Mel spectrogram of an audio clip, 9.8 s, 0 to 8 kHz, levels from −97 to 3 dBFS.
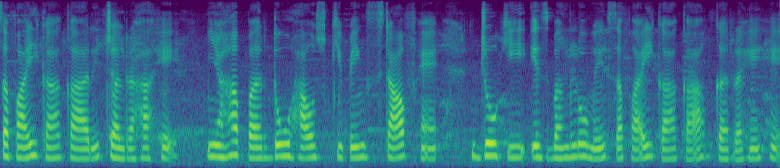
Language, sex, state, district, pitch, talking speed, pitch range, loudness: Hindi, female, Madhya Pradesh, Dhar, 190 Hz, 140 wpm, 180-205 Hz, -19 LUFS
